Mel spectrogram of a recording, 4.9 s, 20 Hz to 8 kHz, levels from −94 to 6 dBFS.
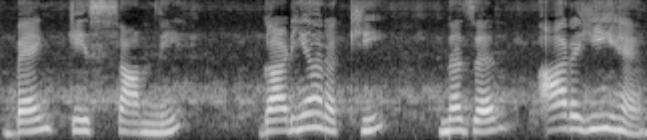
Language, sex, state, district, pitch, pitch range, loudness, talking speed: Hindi, female, Madhya Pradesh, Dhar, 230 Hz, 220-260 Hz, -15 LUFS, 110 wpm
